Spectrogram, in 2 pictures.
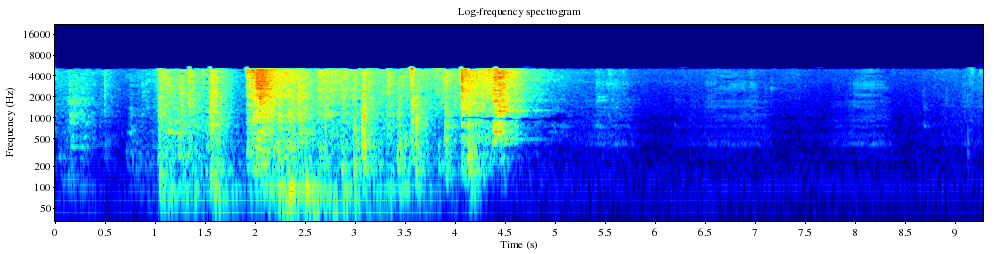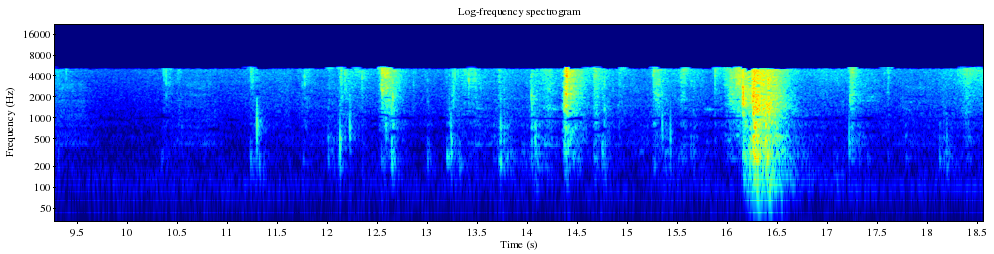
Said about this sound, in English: You've been banging on your pots again, haven't you? Told you. If you keep on doing it, you won't have any pots left.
